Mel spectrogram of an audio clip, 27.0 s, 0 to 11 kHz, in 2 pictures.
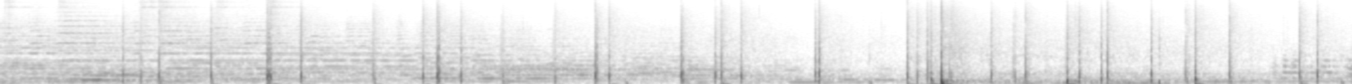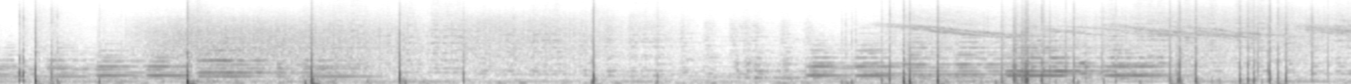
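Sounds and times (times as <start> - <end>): music with sustained notes: 0.0 - 27.0
firework explosions: 9.1 - 20.3, 22.0 - 27.0.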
